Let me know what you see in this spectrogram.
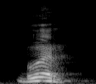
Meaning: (noun) 1. drill 2. boron; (verb) to drill
- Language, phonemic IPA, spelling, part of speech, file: Afrikaans, /bʊər/, boor, noun / verb, LL-Q14196 (afr)-boor.wav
